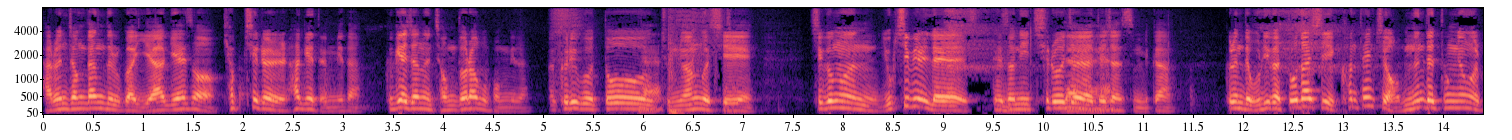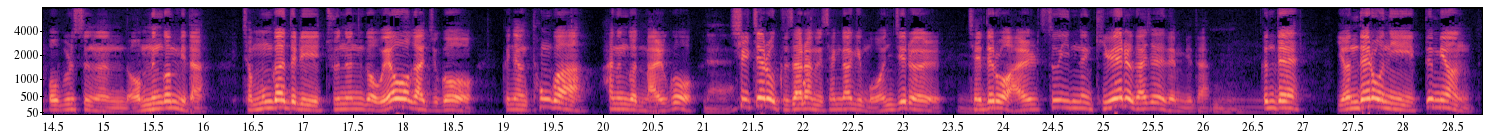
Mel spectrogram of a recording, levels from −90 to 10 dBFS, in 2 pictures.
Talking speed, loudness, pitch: 300 characters per minute, -14 LUFS, 195 Hz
